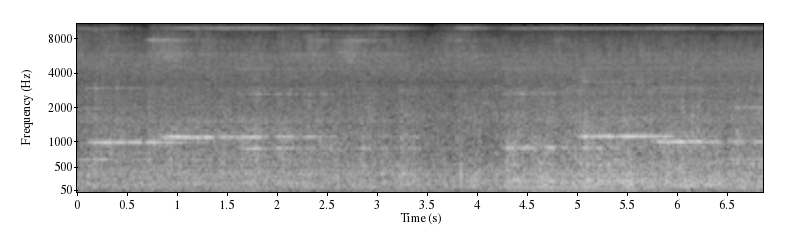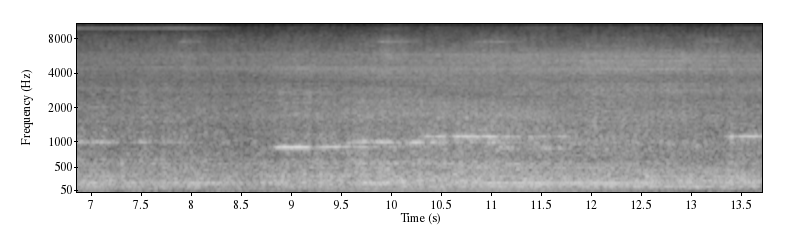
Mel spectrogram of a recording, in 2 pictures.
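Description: Argo Bromo Anggrek passenger train rolling through the station without stopping: a steady rumble of wheels on rail, broken by many short, high wheel squeals. A steady low hum joins in the second half.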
